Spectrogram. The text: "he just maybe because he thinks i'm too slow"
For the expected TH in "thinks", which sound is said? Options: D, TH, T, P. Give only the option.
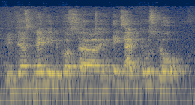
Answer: T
